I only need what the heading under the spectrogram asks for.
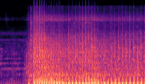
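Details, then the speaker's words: Honda Supra hybrid (BMC block right side, Honda block left) after teardown to cure a rough engine noise, valve adjuster cap off to check oil reaching the head: starts promptly, even popping idle, no knocking or rattle; runs smoothly. "Oke, untuk hasilnya ya, antara sebelum bongkar sampai udah bongkar bisa kalian lihat sendiri."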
